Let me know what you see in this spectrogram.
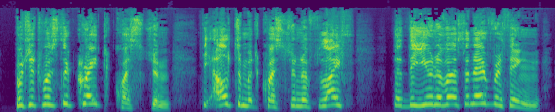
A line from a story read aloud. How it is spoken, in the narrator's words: howled Loonquall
